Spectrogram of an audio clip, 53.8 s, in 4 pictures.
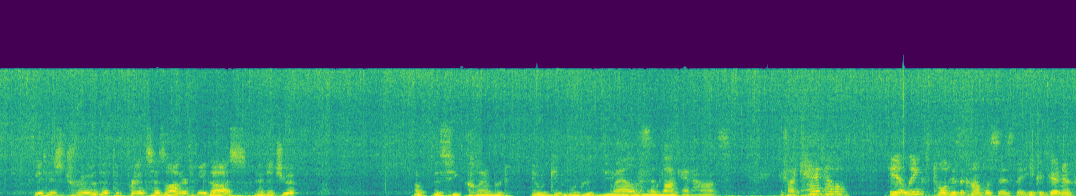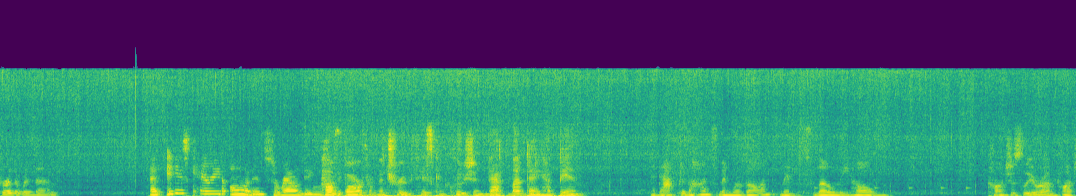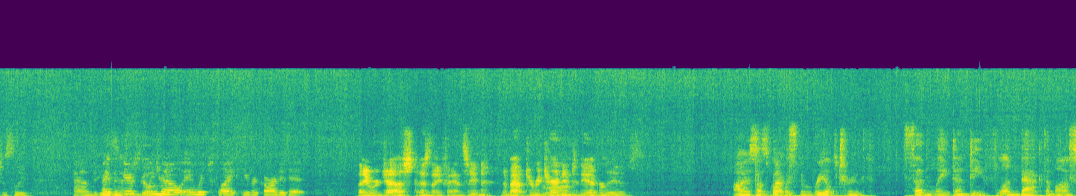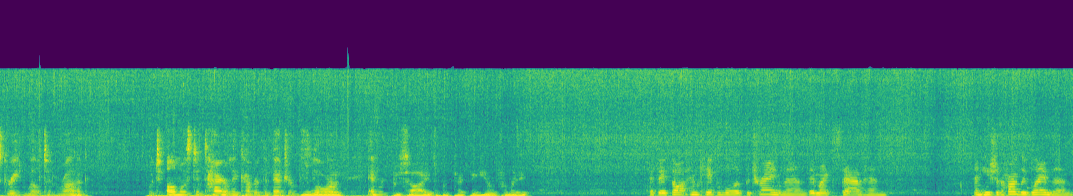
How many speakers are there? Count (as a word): ten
